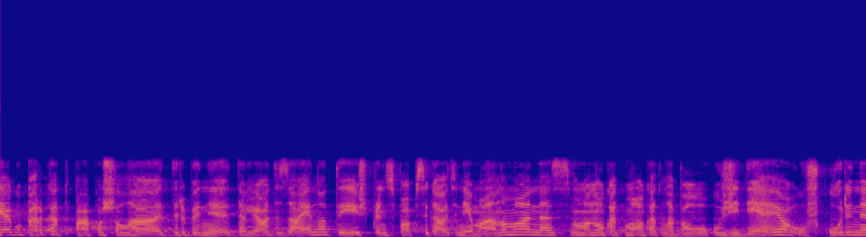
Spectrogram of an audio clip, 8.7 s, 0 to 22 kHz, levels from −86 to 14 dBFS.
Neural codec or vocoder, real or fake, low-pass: codec, 16 kHz, 16 kbps, FunCodec, trained on Chinese and English, 50 frames a second; fake; 7.2 kHz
